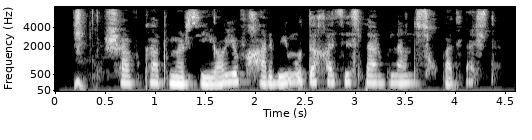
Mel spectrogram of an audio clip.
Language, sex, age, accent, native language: Uzbek, female, 12-17, Farg'ona, Uzbek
